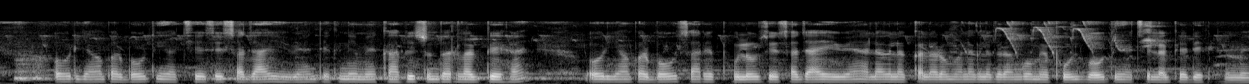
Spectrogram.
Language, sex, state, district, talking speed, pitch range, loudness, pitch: Hindi, male, Bihar, Bhagalpur, 195 wpm, 120-125 Hz, -19 LUFS, 120 Hz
